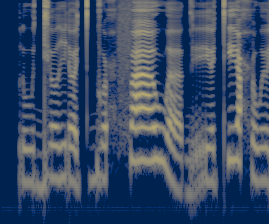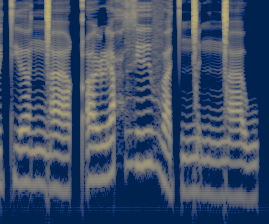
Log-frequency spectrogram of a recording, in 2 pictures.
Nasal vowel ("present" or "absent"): absent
